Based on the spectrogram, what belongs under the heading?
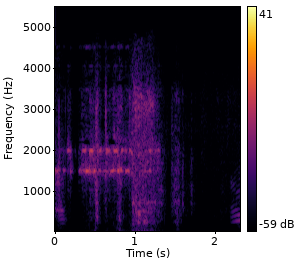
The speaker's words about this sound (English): Oh, look at that. Busy man. You hear that? That sounds like the sound of money. And that's real. Phone ringing? Okay, look. That sounds like some money.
